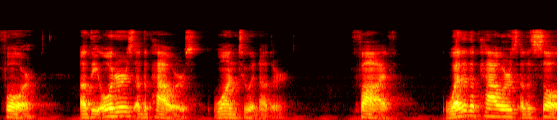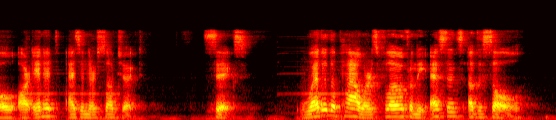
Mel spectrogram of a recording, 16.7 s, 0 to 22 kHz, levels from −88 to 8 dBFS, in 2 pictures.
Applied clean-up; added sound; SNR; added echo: neural separator model SepFormer DNS4.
